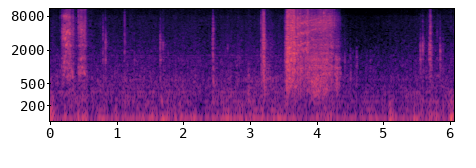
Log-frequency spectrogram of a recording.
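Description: Cordless drill with a socket bit running in a short burst of under a second about three and a half seconds in, backing out an engine cover bolt, with scattered clicks and knocks of the tool against the mower before it.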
